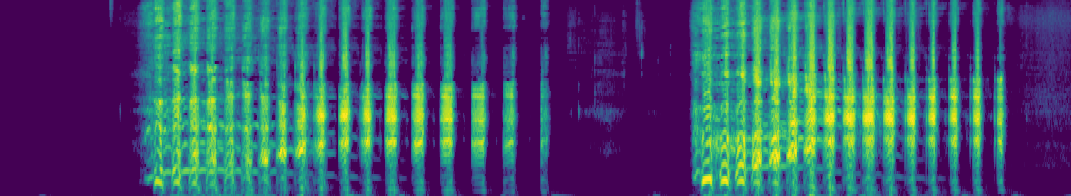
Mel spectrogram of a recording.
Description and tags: Evil laugh.
Thank you!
